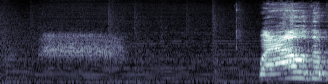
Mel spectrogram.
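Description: Bird monsters in the video game Fire Emblem: Three Houses give a short, raspy caw. A louder, harsher shriek follows near the end, all over background game audio.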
